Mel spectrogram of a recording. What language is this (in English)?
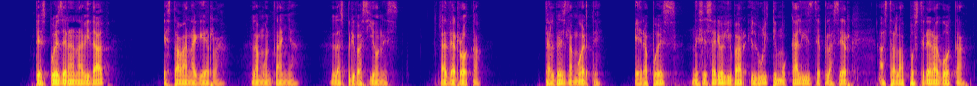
Spanish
